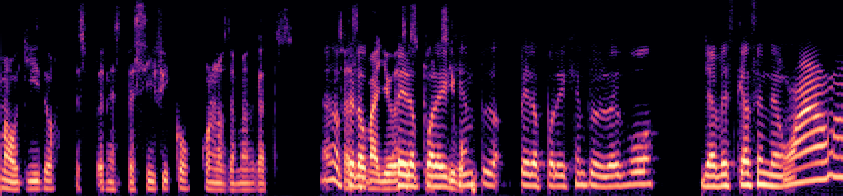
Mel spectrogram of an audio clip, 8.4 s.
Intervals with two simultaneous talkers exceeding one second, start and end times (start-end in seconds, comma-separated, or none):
3.4-4.7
